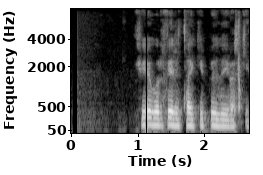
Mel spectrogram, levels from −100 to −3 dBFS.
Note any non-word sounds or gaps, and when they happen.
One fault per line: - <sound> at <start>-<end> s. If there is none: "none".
- dropout at 1.1-1.2 s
